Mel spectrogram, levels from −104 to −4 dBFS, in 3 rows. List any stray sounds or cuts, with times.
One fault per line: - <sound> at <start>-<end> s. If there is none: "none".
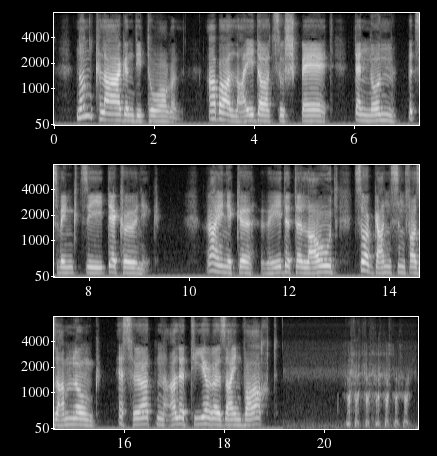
- laugh at 20.3-21.8 s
